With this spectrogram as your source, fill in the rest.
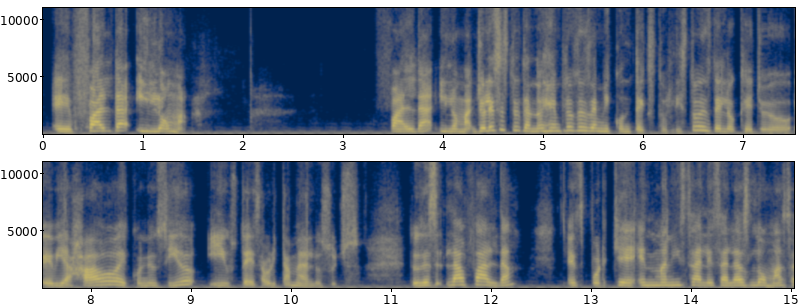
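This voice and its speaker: A young Colombian woman with a Bogotá accent teaches an online class chattily, reading her students' answers aloud. Her voice is on the high side and a bit bright, with no echo.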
